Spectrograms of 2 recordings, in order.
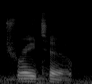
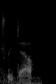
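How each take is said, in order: First: The first syllable sounds like 'tray'. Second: The first syllable sounds like 'tree'. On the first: The speaker calls it right. "I was saying it right to begin with" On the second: The speaker calls it wrong. "not Tree Toe"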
